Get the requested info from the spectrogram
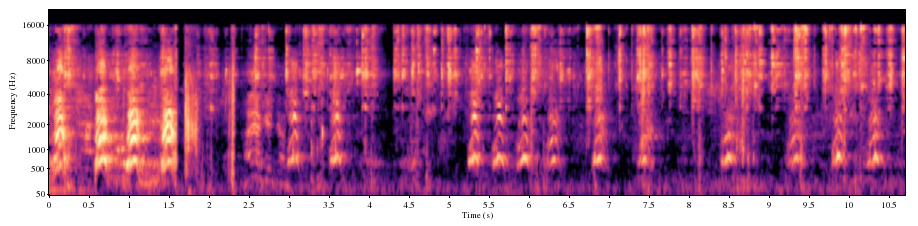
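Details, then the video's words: Dog barking loudly at a dancing horse: short sharp barks repeated roughly twice a second in uneven runs, after an opening stretch of human voices and clatter. "Dog Barking loudly when Horse was dancing"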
